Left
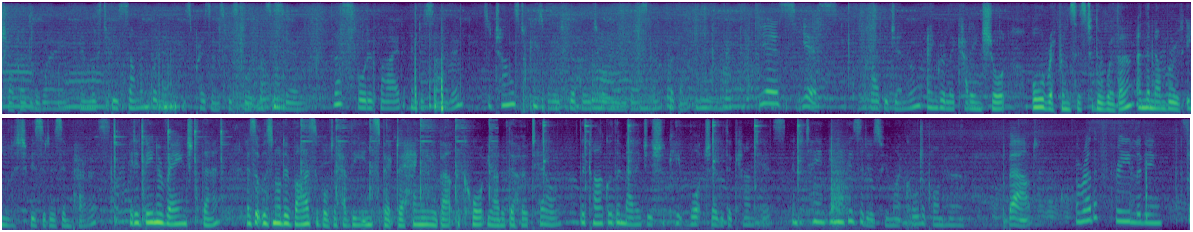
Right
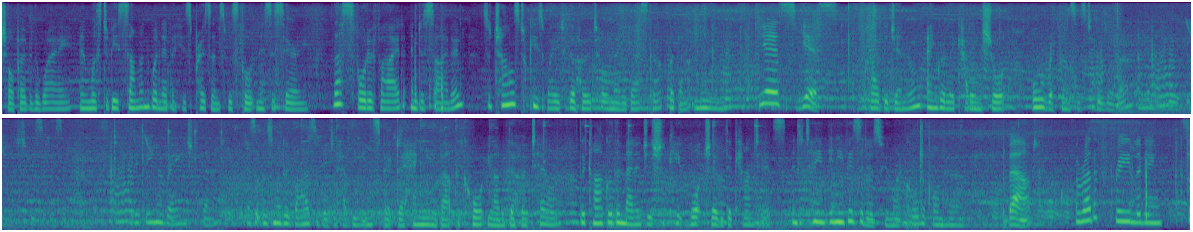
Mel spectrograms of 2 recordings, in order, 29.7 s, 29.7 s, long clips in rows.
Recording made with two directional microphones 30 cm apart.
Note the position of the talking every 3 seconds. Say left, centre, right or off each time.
right, right, right, right, left, left, centre, right, right, right.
